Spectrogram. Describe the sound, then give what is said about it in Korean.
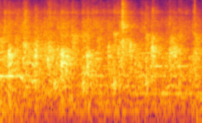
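A church audience gives soft applause as a blessing during a greeting at a Christmas service. The clapping is faint and steady, with no break. “인사할 때 큰 축복의 박수로 함께해 주셨으면 좋겠습니다.”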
